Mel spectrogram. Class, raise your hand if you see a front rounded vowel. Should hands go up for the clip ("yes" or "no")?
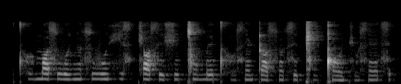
no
